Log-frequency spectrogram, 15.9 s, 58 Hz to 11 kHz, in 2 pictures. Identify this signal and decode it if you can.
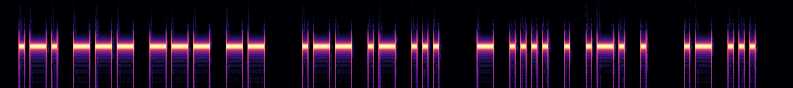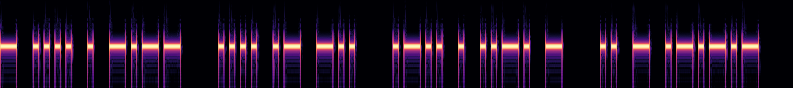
Morse code, heard as a keyed tone, about 22 wpm, 700 Hz. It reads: ROOM WAS THERE AS THEY HAD LEFT IT.
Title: A Sound Of Thunder 22wpm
